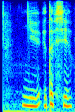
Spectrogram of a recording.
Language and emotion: Russian, neutral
